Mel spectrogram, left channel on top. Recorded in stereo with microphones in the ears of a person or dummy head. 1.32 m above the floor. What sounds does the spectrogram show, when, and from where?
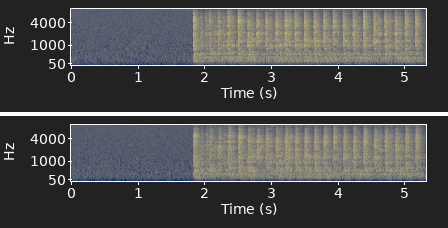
1.8 s typing on a keyboard: 60° left (ahead or behind), 2.5 m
